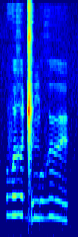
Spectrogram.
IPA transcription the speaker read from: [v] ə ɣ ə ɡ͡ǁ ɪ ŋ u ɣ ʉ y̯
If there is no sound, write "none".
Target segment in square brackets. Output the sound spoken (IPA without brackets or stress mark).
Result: v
